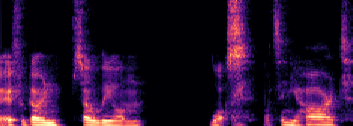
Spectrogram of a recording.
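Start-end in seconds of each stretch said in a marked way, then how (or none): 2.6-3.5 Irish lilt creeping in. Answering a cohost about a film score, Irish-sounding accent. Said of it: "Why did you sound Irish?".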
